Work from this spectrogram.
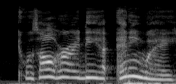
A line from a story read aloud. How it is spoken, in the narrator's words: he yelled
